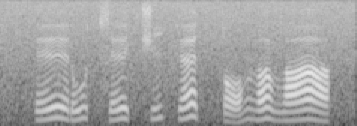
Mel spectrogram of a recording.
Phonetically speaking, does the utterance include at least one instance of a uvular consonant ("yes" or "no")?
no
